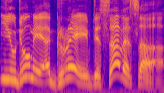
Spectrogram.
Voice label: i'll get you, Speech Thespian; Worms Armageddon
